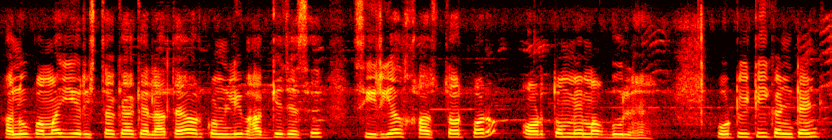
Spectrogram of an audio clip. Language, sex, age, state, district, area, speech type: Urdu, male, 30-45, Uttar Pradesh, Rampur, urban, spontaneous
